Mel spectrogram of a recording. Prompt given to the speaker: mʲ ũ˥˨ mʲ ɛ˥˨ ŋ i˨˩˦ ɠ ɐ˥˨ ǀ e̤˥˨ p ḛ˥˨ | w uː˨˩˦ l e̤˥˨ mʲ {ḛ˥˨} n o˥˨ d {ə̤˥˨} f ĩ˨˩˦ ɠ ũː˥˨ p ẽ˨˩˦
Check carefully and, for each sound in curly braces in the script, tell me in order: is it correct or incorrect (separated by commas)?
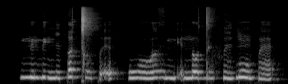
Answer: correct, incorrect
